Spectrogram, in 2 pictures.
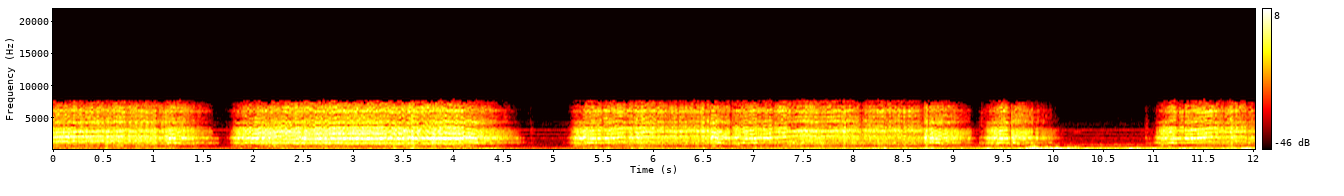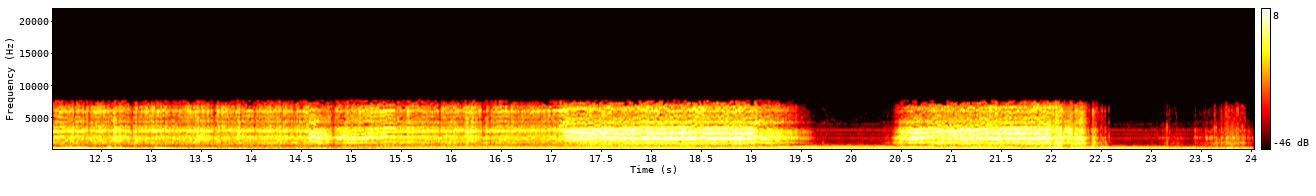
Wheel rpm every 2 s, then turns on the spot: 140, 160, 80, 170, 110, 60, 190, 170, 190, 90, 110, 50.
22-24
